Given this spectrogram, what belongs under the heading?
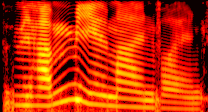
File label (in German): Resynthese "Mehl"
